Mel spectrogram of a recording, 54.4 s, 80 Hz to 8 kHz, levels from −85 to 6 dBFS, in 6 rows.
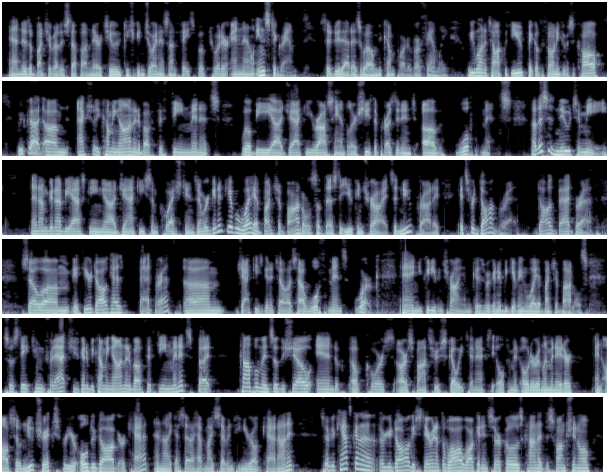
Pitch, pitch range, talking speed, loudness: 110 Hz, 100-125 Hz, 245 wpm, -16 LUFS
